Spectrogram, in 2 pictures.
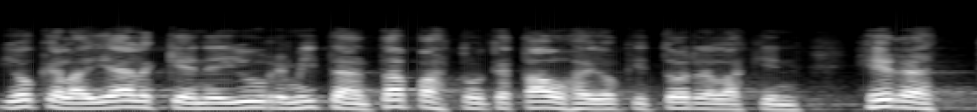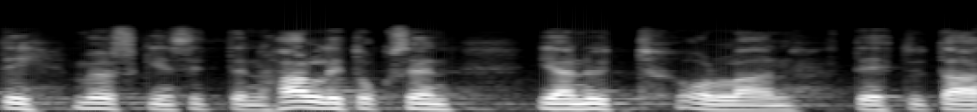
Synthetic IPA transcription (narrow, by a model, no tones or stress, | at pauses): jokelɑjjælkeːneijuːrimit̪æːnt̪ɑpɑht̪unut̪jɑkɑuhɑjokit̪odelːɑkin | heræt̪ːimyøskinsit̪ːenhɑlːit̪uksen | jɑnyt̪olːɑːn | t̪eht̪yt̪ɑː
